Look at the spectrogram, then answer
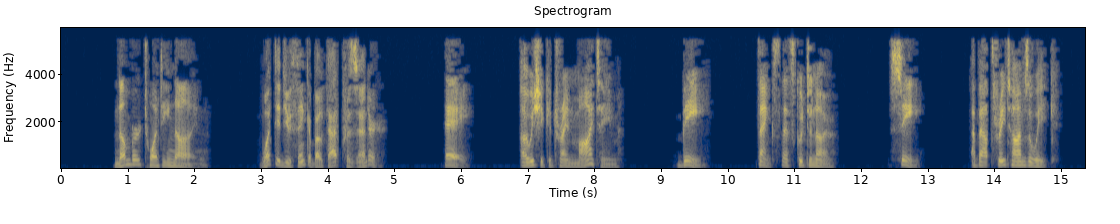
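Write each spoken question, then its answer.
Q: What did you think about that presenter?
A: A: I wish he could train my team.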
